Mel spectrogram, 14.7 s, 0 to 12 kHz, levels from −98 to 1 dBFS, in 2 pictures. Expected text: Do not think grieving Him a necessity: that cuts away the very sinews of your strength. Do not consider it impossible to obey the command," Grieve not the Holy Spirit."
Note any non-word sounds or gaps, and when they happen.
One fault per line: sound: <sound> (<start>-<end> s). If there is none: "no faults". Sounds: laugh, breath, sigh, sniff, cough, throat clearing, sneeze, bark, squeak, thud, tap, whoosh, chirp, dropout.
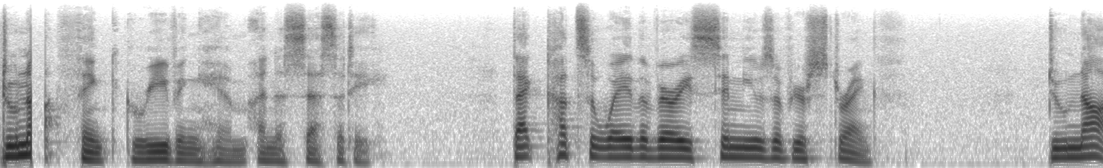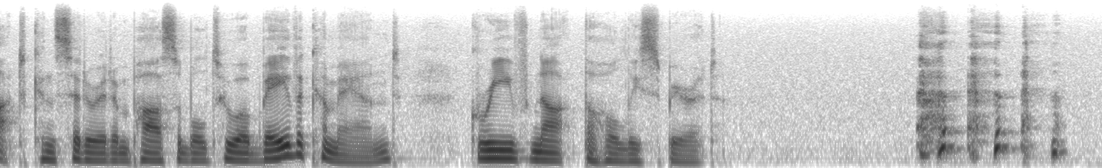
sound: dropout (0.2-0.3 s)
sound: cough (13.5-14.5 s)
